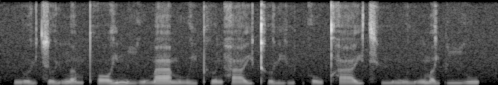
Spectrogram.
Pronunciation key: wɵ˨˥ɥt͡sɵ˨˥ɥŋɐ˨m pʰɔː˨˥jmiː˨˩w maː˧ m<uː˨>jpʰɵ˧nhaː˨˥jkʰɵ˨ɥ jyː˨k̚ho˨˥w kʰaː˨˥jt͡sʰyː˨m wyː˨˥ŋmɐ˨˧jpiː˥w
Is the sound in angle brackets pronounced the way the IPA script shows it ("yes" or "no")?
yes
